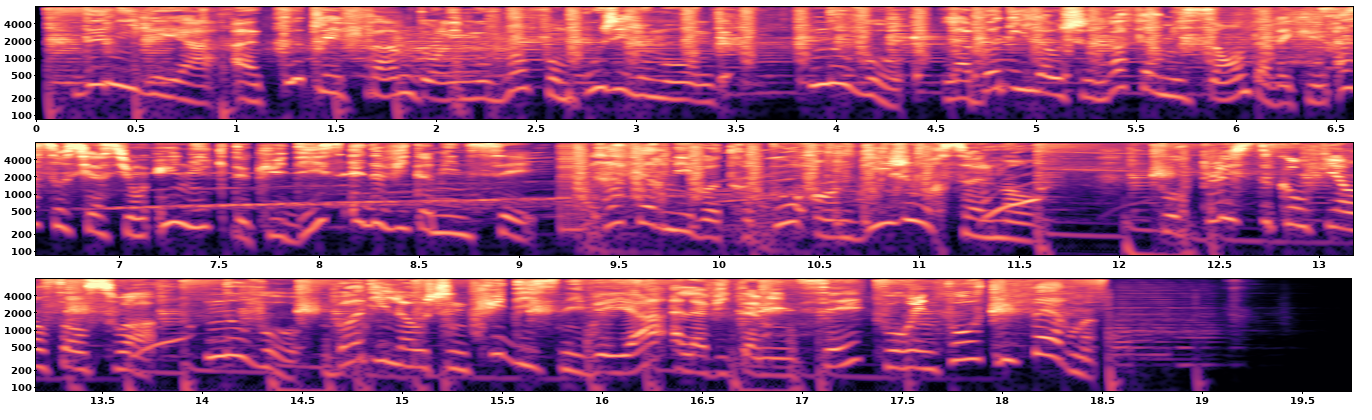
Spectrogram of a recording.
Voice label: Commercial FR; NIVEA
